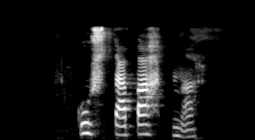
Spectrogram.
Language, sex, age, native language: Icelandic, male, 7, Icelandic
